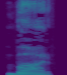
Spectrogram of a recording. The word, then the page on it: ಬಾರ್: kannada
